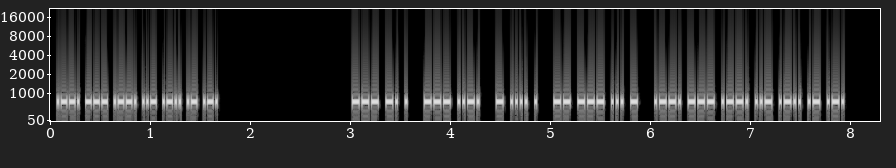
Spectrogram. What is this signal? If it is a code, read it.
Morse code, heard as a keyed tone, about 65 wpm, 700 Hz. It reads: POPULAR ONE OF THE MOST POPULAR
